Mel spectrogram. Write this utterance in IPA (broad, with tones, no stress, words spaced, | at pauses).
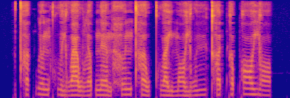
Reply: t̪ʰɐ˨˥k̚ lɵ˧n kʷʰe˨˩jwaː˨˩wlɐ˨p̚n̪ɛː˨˩m hɵ˧nt̪ʰɐ˨˩w kʷʰaː˨˩jmɔː˨˩jwyː˧ kʰɐ˧t̚kɐ˥p̚kɔː˥ jɔː˨k̚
